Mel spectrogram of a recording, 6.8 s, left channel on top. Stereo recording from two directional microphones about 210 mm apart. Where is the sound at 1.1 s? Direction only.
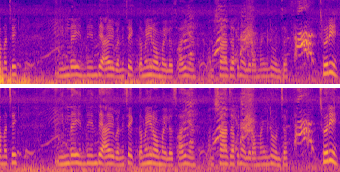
55° right (ahead or behind).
